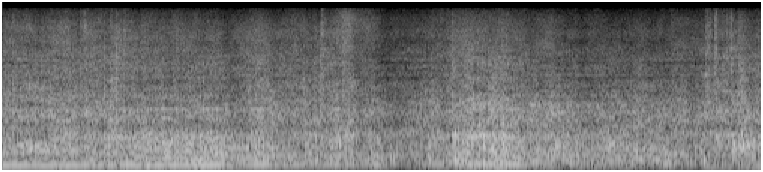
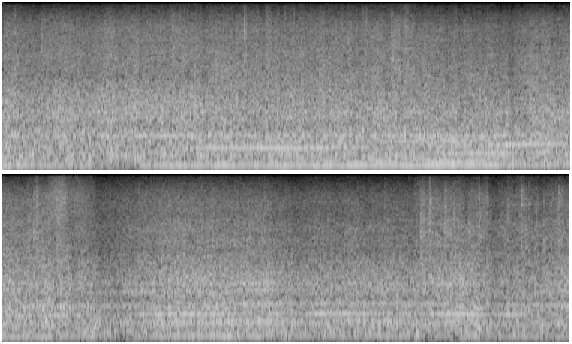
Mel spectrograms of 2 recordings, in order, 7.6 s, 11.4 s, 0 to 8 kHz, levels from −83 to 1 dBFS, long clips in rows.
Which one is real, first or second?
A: second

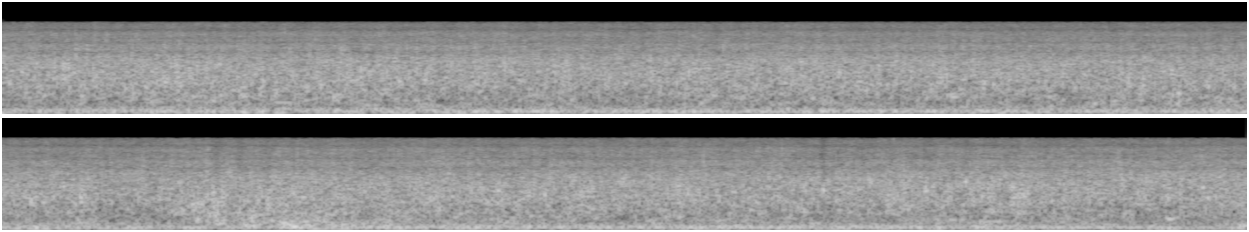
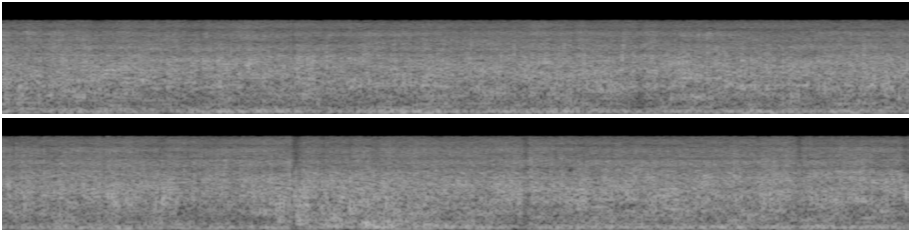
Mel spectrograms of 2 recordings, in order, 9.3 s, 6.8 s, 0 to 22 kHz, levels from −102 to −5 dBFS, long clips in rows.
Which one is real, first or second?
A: first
